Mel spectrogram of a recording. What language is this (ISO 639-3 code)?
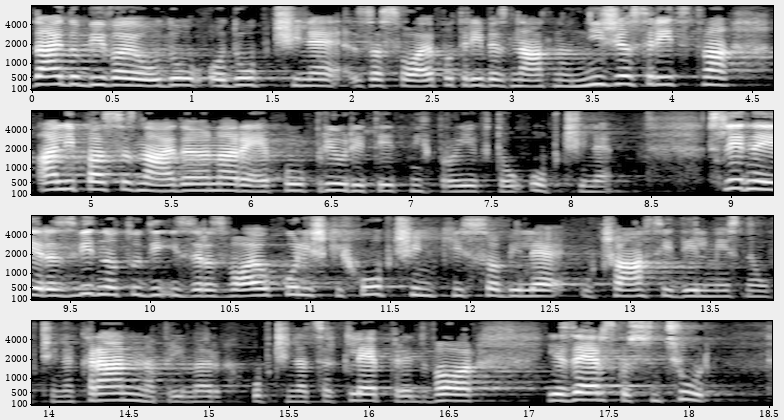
slv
